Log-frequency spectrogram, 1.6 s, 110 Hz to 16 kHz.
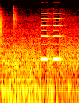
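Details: AMD 386 DX/40 motherboard after reset-line work: two short clean high-pitched POST beeps, then it boots on its own and keyboard works; normal power-on self-test.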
